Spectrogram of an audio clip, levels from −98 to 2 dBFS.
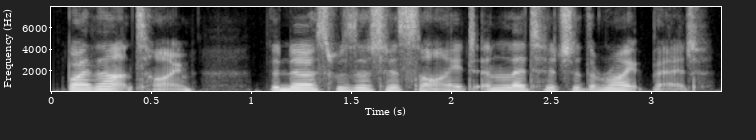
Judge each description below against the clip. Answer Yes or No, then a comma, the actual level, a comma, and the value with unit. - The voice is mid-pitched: No, high, 205 Hz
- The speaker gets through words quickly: Yes, fast, 285 wpm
